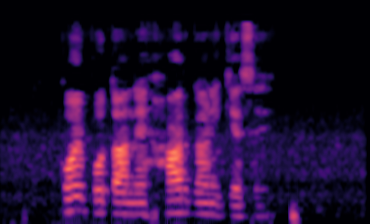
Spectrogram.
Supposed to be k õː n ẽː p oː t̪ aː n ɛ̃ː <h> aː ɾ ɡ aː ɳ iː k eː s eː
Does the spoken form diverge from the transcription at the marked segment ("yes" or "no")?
no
